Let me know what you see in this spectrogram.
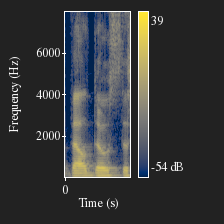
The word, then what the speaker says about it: Valdosta: One of the other football related questions I had is as an undrafted free agent out of Valdosta State.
